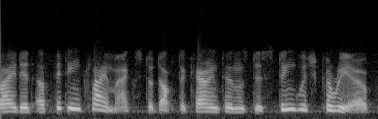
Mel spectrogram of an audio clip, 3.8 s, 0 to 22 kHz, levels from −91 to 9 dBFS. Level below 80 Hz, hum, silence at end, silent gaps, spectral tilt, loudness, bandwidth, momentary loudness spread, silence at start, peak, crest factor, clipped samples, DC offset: -72 dBFS; none; 0.1 s; none; -7 dB/octave; -24 LUFS; 3.9 kHz; 6 LU; 0 s; -10 dBFS; 14 dB; under 0.1%; under 0.1%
